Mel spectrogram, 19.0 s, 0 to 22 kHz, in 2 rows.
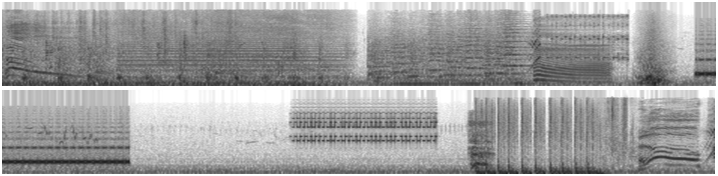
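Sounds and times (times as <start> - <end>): electronic phone ring: 9.2 - 11.3, 13.4 - 15.4
steady electronic call tone: 9.2 - 11.3, 13.4 - 15.4.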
